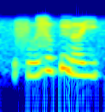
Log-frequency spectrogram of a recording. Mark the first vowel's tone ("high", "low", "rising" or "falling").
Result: rising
